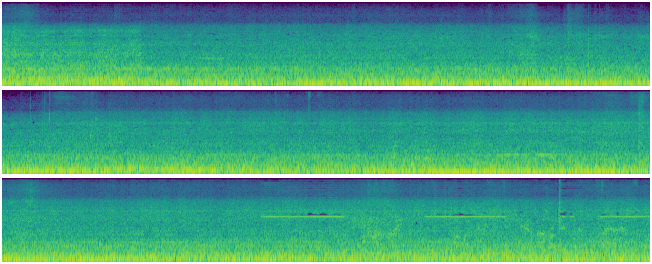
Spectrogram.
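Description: Coach's diesel engine and road noise heard from inside the cab while driving, a steady low rumble. Two short high beeps sound near the end.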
